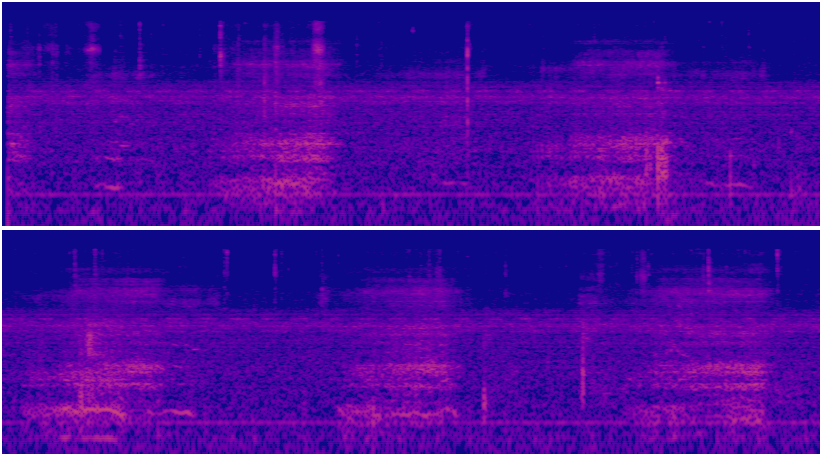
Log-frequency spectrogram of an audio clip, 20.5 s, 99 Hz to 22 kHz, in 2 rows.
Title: Alancon 2009 - Snoring in the dark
